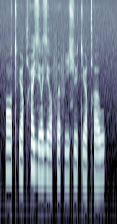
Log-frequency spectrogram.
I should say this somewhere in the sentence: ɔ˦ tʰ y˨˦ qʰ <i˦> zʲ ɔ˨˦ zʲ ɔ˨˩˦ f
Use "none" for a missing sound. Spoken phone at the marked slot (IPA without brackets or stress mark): y˦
